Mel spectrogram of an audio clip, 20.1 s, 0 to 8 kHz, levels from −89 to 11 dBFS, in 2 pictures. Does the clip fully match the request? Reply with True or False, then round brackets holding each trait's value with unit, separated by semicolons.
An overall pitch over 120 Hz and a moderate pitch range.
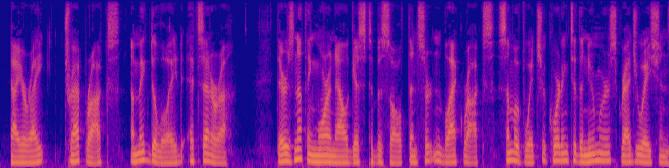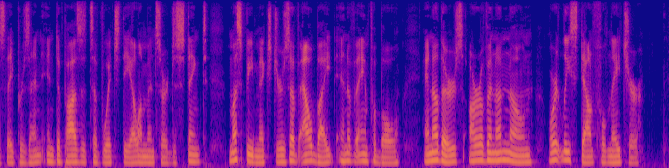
False (115 Hz; 3.6 semitones)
